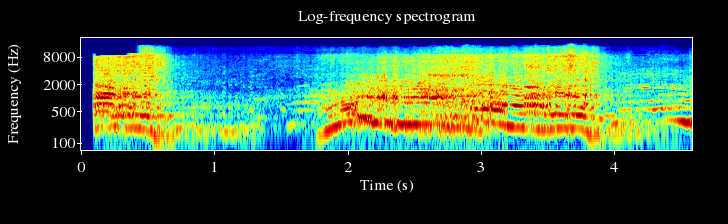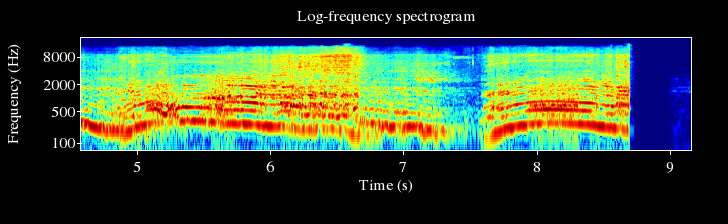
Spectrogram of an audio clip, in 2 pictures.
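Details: A wild lion in Kerala roars in a run of long, throaty, deep moans, each rising in pitch and then sinking over a second or two, back to back with brief breaths between them.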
